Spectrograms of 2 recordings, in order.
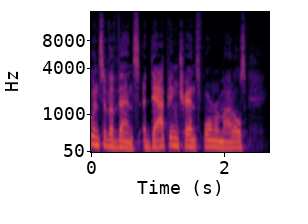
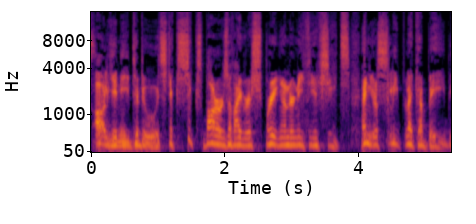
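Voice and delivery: put-on cartoon pirate voice; 5 semitones higher, 8 dB louder than usual. Reading a listener's leg cramp tip aloud: pirate from SpongeBob SquarePants voice. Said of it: "I suddenly turned into the pirate from, uh, SpongeBob SquarePants".

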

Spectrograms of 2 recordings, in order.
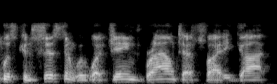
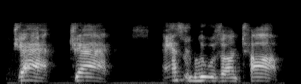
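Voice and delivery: shrill, high-pitched yelling voice; 7 semitones higher than usual. Retelling how Pee-wee yelled at Jack, retelling Pee-wee's high-pitched yell. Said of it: "Pee-wee yells at Jack in this high-pitched voice".

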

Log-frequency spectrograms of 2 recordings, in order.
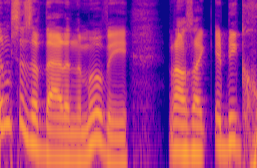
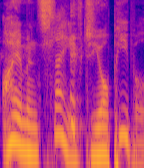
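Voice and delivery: deliberately terrible put-on British accent. Retelling a beach scene, quoting Samson in a terrible British accent. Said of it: "The British accents are terrible".

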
